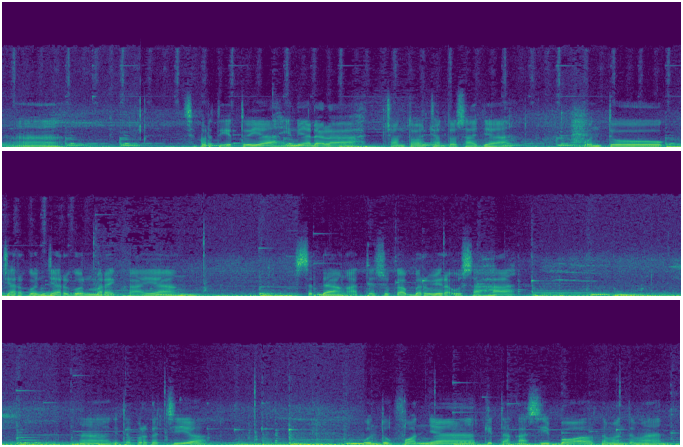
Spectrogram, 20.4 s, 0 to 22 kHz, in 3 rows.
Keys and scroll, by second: 0.0-1.7 typing, 3.9 ctrl+a, 4.4-5.2 typing, 17.5 t, 18.3 ctrl+a.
